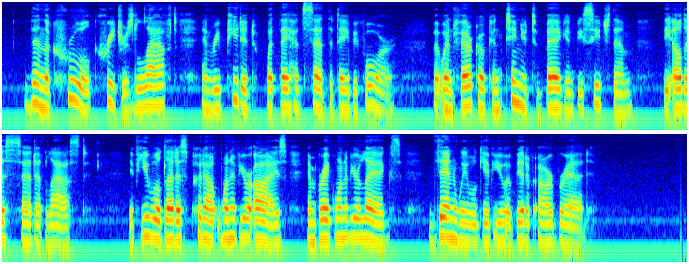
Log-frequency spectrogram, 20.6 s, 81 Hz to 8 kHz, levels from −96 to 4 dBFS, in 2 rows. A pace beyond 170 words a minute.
No: average, 160 wpm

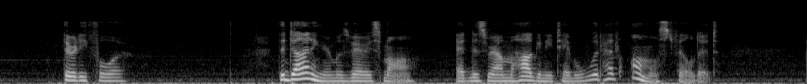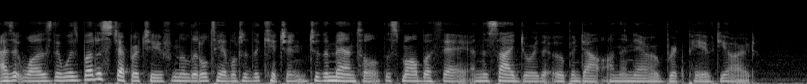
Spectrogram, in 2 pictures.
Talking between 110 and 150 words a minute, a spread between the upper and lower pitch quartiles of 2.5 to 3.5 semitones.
No: average, 190 wpm; average, 2.9 semitones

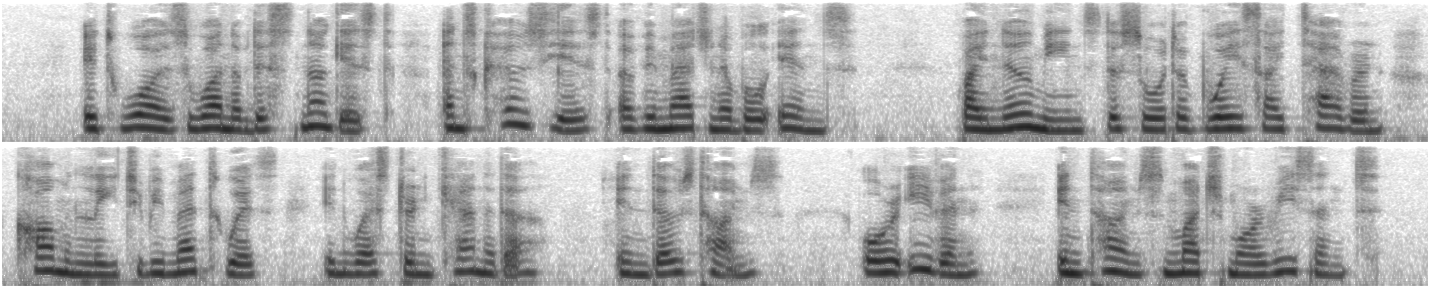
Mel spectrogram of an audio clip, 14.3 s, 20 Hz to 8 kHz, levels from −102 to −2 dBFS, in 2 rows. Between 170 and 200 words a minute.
No: average, 155 wpm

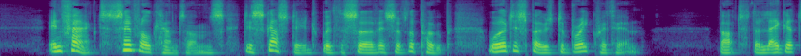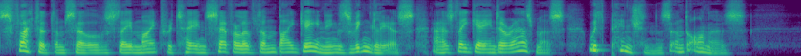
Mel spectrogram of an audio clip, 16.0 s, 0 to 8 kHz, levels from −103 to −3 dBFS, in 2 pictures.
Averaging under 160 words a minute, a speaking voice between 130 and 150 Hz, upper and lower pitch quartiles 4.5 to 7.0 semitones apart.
Yes: average, 145 wpm; medium, 140 Hz; average, 4.8 semitones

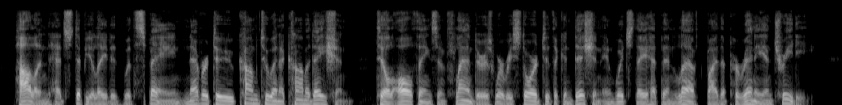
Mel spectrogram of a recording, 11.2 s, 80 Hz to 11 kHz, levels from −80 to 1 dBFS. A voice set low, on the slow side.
No: very low, 90 Hz; average, 165 wpm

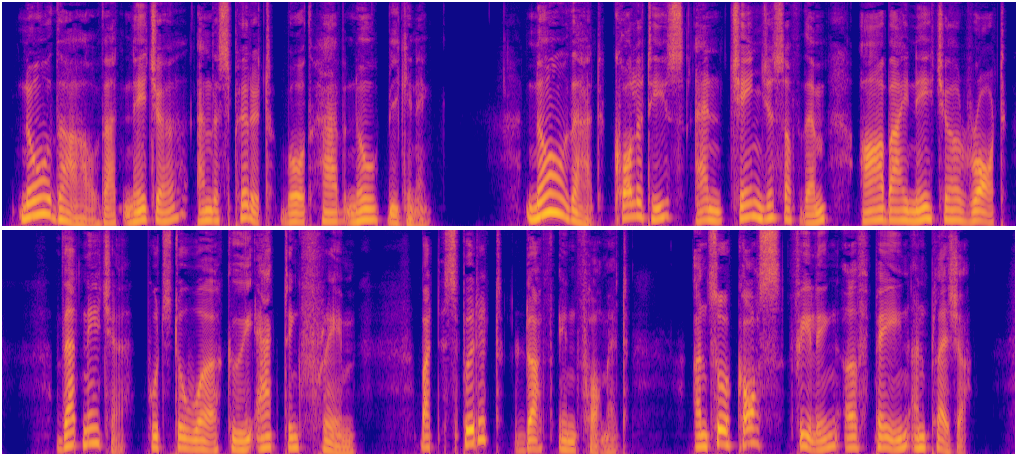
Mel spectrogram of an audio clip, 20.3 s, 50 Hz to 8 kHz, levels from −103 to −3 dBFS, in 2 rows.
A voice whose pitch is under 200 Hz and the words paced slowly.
Yes: low, 135 Hz; slow, 125 wpm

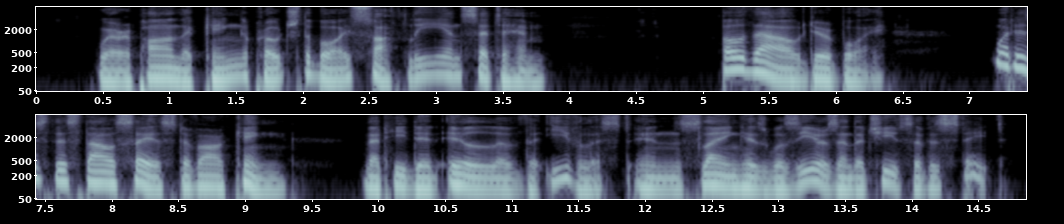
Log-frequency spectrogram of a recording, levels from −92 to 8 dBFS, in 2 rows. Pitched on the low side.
Yes: very low, 95 Hz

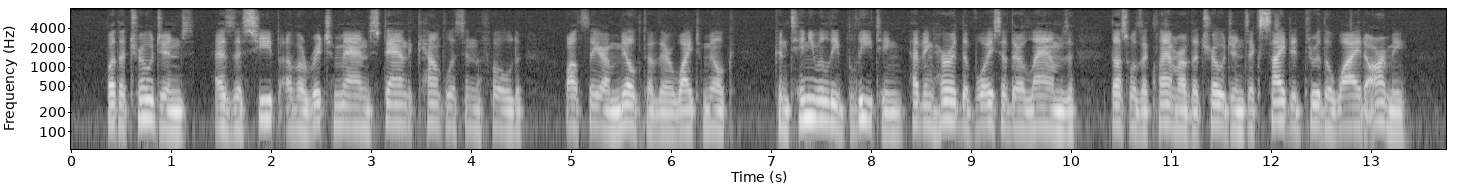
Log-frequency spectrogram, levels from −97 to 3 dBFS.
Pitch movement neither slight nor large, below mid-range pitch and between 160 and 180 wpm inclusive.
No: average, 3.6 semitones; low, 115 Hz; average, 190 wpm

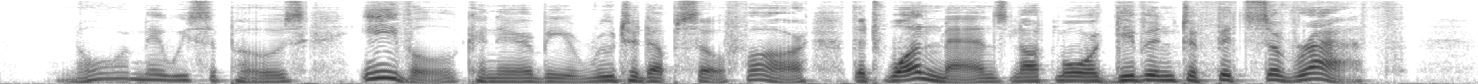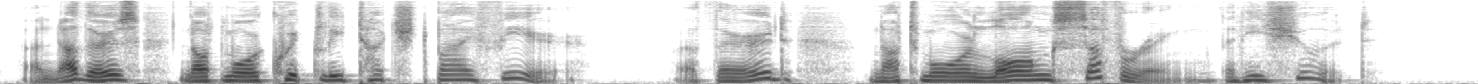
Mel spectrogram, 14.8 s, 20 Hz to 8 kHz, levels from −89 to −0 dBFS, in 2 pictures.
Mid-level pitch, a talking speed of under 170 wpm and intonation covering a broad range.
No: medium, 150 Hz; average, 155 wpm; average, 4.2 semitones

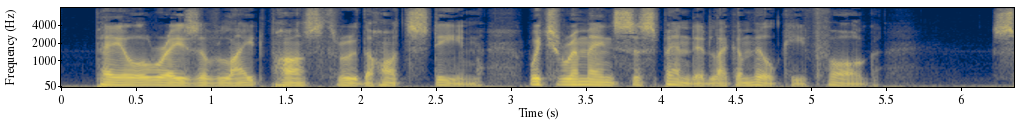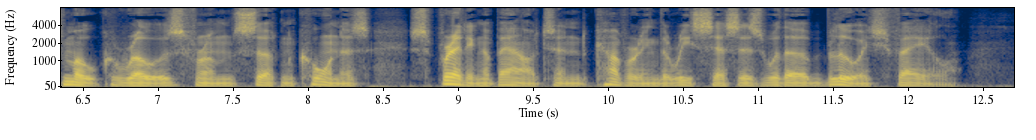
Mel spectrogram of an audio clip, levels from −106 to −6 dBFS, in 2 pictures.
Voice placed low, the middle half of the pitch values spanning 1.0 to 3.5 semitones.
Yes: very low, 85 Hz; average, 3.0 semitones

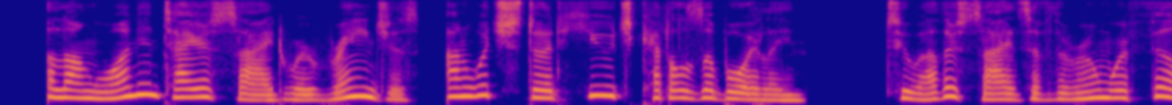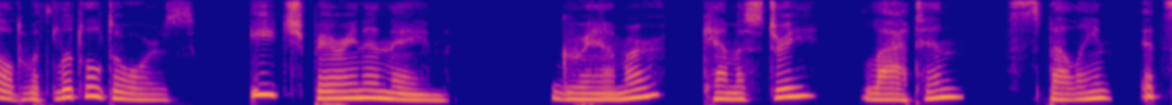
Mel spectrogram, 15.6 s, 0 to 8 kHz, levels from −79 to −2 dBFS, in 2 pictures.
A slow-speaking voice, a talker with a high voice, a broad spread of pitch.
Yes: slow, 125 wpm; high, 200 Hz; wide, 5.7 semitones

